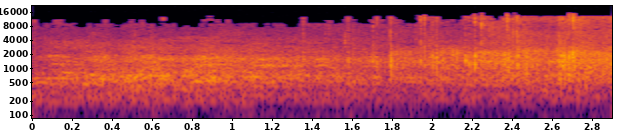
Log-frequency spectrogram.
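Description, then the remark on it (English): An audience at a discussion event applauds a remark about making America great, a dense, steady wash of many hands clapping mixed with crowd murmur, holding at an even, fairly loud level throughout. “That's the applause line.”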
